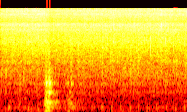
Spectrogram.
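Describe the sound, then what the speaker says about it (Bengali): Potatoes lightly frying in a pan while cooking a mixed vegetable dish with pangas fish head: a steady close sizzle throughout, with one brief utensil clink partway through and no talking. "আলুটা হালকা ভাজা হয়ে গেছে"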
